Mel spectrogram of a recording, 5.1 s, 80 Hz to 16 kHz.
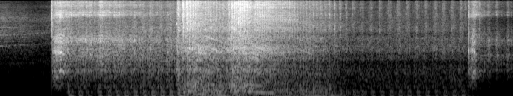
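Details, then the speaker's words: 2017 Suzuki DR-Z400S stored with fuel left in the carb, suspected carburetion fault; carb primed before starting. It catches first try, idles unevenly with a ragged surge and dies after about four seconds. Fuel screw adjustment planned. Stumbling idle after start. "i just don't get this why are one to die when you crank it"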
